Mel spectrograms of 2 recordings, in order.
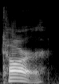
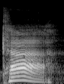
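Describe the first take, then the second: First: It is said in a general American accent. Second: It is said in a Massachusetts accent.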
